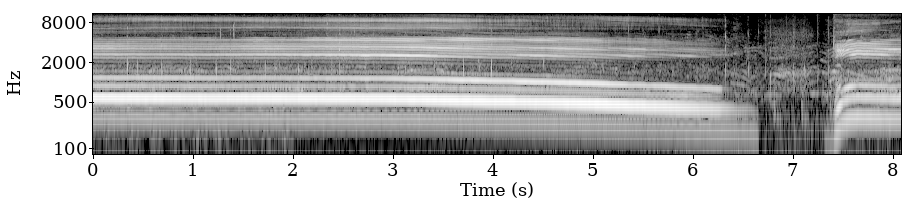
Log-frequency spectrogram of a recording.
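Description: Brazilian football commentator's long drawn-out 'goool' cry, one held note lasting until about six and a half seconds in, its pitch sinking at the end. After a short break he starts talking again near the end.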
